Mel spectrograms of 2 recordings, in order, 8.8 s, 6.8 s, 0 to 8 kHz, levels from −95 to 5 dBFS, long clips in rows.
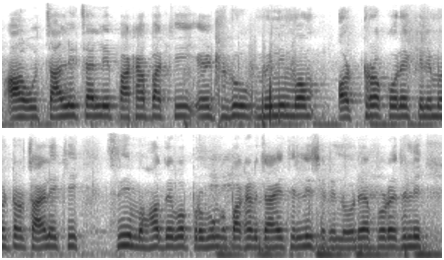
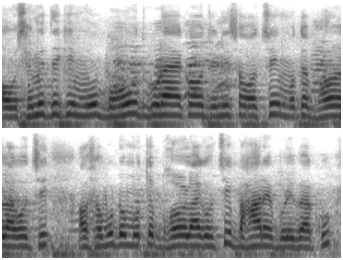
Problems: constant background noise, continuous background conversations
